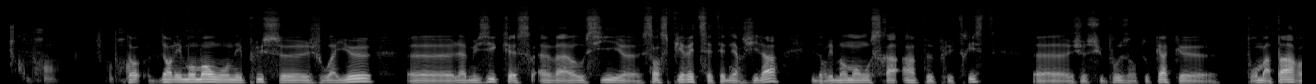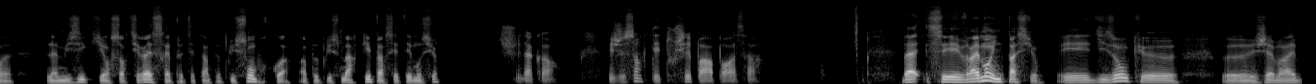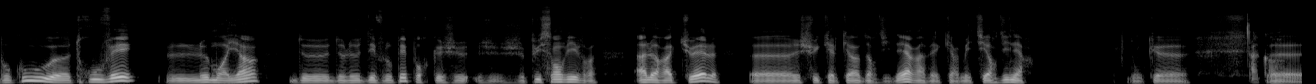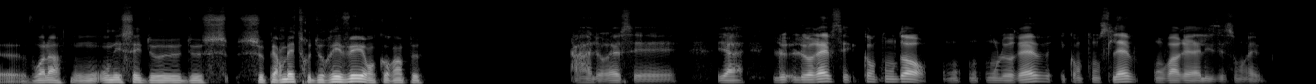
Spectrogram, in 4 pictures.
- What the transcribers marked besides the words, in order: tapping
- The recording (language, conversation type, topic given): French, advice, Comment dépasser la peur d’échouer qui m’empêche de lancer mon projet ?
